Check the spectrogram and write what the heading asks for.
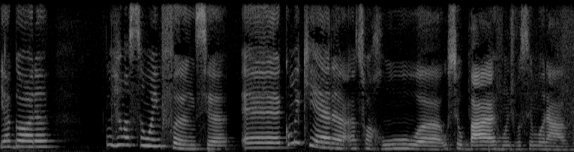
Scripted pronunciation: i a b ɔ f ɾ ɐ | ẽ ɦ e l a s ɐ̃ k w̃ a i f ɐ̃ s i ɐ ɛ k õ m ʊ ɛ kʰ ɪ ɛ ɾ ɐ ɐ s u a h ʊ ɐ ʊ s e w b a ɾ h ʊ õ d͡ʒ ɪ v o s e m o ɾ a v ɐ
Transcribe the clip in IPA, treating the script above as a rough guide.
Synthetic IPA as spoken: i a ɡ ɔ ɾ ɐ | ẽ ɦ e l a s ɐ̃ w̃ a ĩ f ɐ̃ s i ɐ ɛ k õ m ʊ ɛ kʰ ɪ ɛ ɾ ɐ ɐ s u ɐ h u ɐ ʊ s e w b a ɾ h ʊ õ d͡ʒ ɪ v o s e m o ɾ a v ɐ

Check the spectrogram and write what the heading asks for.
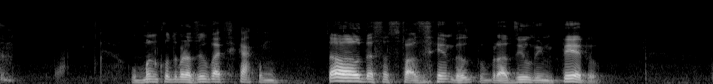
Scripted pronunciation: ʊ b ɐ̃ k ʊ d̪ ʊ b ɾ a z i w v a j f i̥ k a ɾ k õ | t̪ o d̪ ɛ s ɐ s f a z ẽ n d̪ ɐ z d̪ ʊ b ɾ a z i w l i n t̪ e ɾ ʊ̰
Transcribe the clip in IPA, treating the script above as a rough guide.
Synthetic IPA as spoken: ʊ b ɐ̃ k ʊ d̪ ʊ b ɾ a z i w v a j f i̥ k a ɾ k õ | t̪ o d̪ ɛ s ɐ s f a z ẽ n d̪ ɐ z d̪ ʊ b ɾ a z i w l ĩ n t̪ e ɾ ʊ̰

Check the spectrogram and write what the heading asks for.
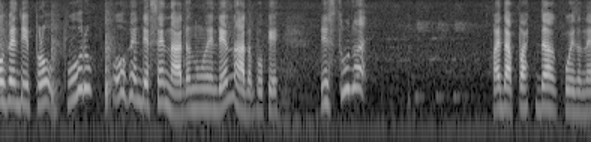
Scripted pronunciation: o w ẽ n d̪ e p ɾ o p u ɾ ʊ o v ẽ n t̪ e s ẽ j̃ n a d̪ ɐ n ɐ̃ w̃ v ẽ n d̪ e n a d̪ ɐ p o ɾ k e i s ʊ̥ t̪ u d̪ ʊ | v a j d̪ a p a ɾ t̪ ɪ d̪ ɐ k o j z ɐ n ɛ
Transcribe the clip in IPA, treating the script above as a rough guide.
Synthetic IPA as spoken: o v ẽ n d̪ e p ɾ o p u ɾ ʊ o v ẽ n d̪ e s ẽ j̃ n a d̪ ɐ n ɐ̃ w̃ v ẽ n d̪ e n a d̪ ɐ p o ɾ k e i s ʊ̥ t̪ u d̪ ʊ | v a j d̪ a p a ɾ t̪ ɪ d̪ ɐ k o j z ɐ n ɛ

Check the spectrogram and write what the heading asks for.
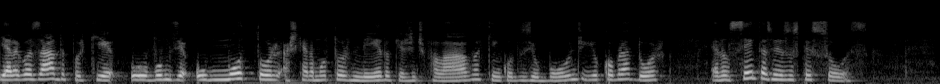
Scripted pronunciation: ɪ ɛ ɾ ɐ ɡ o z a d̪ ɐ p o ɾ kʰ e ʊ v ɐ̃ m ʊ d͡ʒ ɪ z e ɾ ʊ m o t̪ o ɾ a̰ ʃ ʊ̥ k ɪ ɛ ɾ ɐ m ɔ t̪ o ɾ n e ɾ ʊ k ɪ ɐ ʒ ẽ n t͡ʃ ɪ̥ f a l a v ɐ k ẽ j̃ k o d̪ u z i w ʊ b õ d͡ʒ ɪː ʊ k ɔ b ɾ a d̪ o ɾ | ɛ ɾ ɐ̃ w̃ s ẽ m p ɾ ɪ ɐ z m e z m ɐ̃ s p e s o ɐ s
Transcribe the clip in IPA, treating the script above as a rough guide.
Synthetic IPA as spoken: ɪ ɛ ɾ ɐ ɡ o z a d̪ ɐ p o ɾ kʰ e ʊ v ɐ̃ m ʊ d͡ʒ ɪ z e ɾ ʊ m o t̪ o ɾ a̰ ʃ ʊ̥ k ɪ ɛ ɾ ɐ m o t̪ o ɾ n e ɾ ʊ k ɪ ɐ ʒ ẽ n t͡ʃ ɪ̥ f a l a v ɐ k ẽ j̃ k õ d̪ u z i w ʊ b õ d͡ʒ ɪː ʊ k o b ɾ a d̪ o ɾ | ɛ ɾ ɐ̃ w̃ s ẽ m p ɾ ɪ ɐ z m e z m ɐ s p e s o ɐ s

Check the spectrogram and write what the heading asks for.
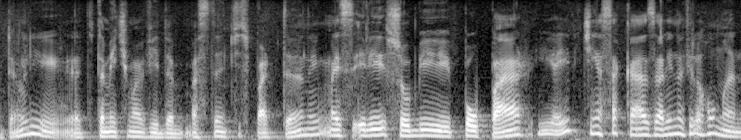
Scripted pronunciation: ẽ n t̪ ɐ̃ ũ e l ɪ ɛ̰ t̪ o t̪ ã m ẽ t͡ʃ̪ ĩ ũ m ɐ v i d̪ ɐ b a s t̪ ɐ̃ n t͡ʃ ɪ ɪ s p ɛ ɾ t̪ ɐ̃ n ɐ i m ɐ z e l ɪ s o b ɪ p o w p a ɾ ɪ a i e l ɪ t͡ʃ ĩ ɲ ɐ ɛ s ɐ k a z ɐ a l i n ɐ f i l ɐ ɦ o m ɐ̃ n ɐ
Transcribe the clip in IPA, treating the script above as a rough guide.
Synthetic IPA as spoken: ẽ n t̪ ɐ̃ w̃ e l ɪ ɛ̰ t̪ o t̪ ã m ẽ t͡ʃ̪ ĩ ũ m ɐ v i d̪ ɐ b a s t̪ ɐ̃ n t͡ʃ ɪ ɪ s p a ɾ t̪ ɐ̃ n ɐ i m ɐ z e l ɪ s o b ɪ p o w p a ɾ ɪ a i e l ɪ t͡ʃ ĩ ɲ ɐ ɛ s ɐ k a z ɐ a l i n ɐ v i l ɐ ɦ o m ɐ̃ n ɐ

